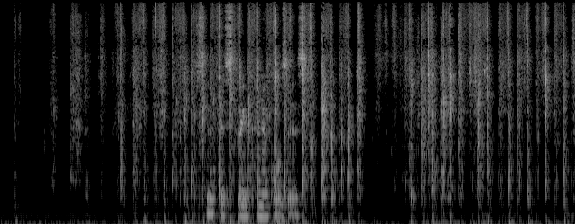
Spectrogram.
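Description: Cards rustle and flick as they are shuffled by hand.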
